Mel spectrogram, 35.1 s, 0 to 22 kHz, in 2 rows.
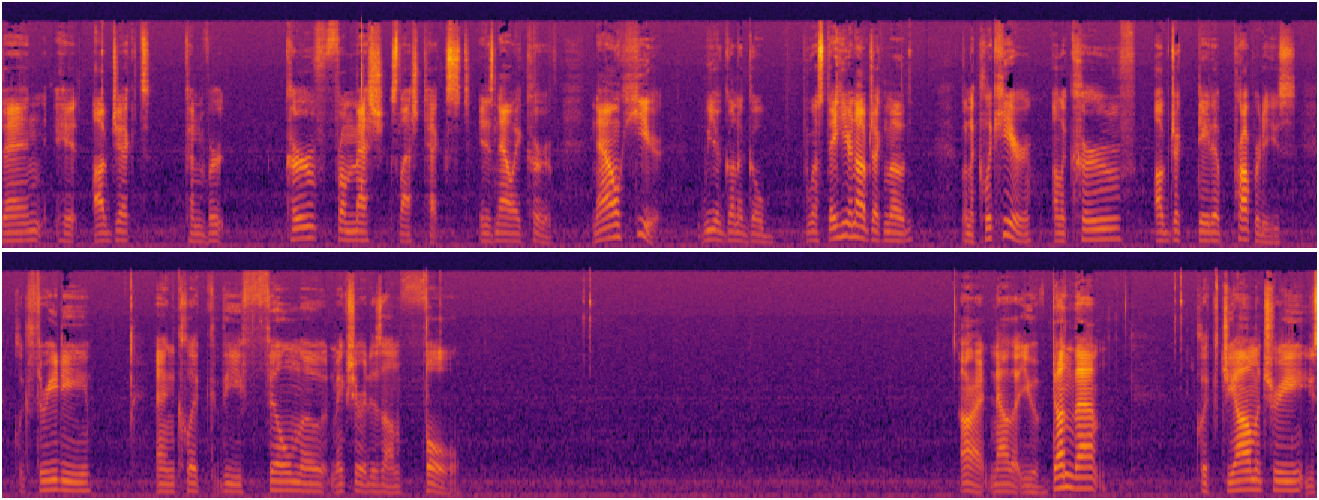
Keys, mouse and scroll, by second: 1.2-4.3 drag, 11.9 click, 20.8-24.0 drag, 32.2-33.1 scroll down 2, 33.1-34.0 drag, 34.0-35.0 scroll down 4.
